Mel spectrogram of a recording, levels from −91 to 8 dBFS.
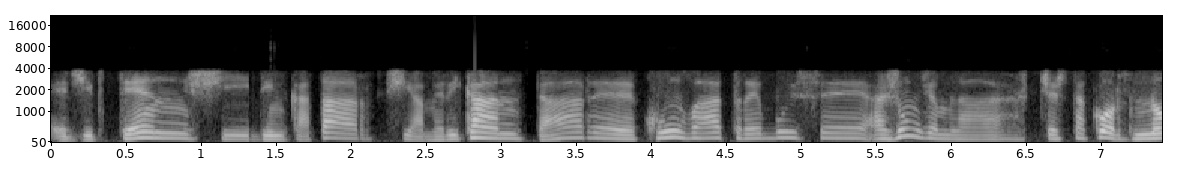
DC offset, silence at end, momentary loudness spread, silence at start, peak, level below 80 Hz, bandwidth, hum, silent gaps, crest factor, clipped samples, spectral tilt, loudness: under 0.1%; 0 s; 11 LU; 0 s; 0 dBFS; -60 dBFS; 4 kHz; none; none; 22 dB; under 0.1%; -9 dB/octave; -23 LUFS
